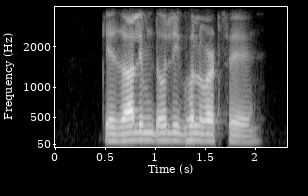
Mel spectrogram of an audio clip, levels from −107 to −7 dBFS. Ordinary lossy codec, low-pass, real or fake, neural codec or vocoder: Opus, 24 kbps; 3.6 kHz; real; none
